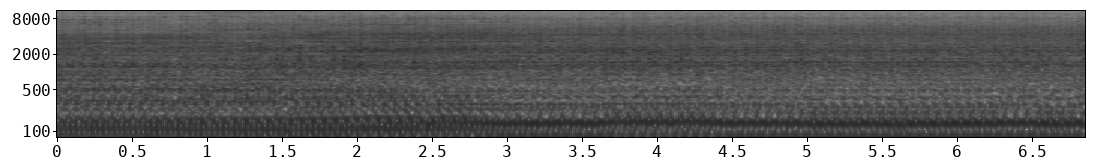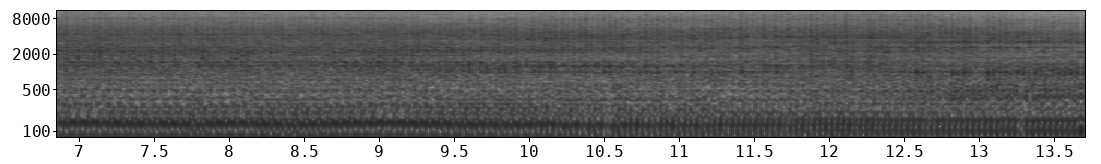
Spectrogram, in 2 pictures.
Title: Yamaha XS650 1979 - engine run after rebuild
